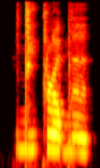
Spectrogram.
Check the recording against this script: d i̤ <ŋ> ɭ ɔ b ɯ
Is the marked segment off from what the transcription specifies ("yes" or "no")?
yes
